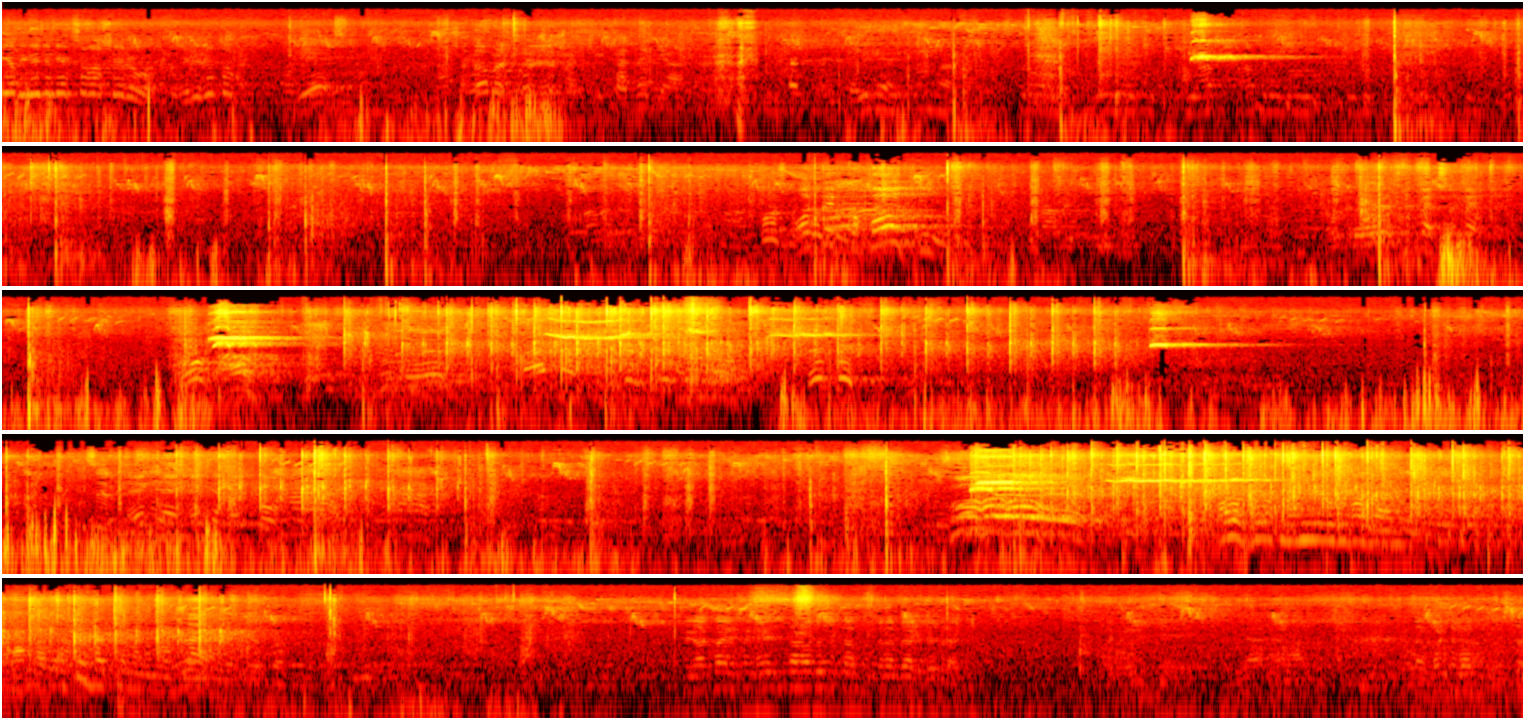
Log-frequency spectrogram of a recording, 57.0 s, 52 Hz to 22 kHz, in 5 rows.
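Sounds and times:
players calling out: 41.3s - 47.4s.

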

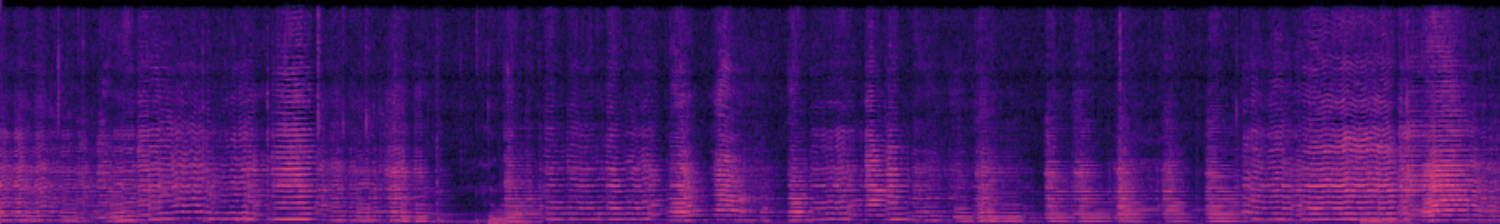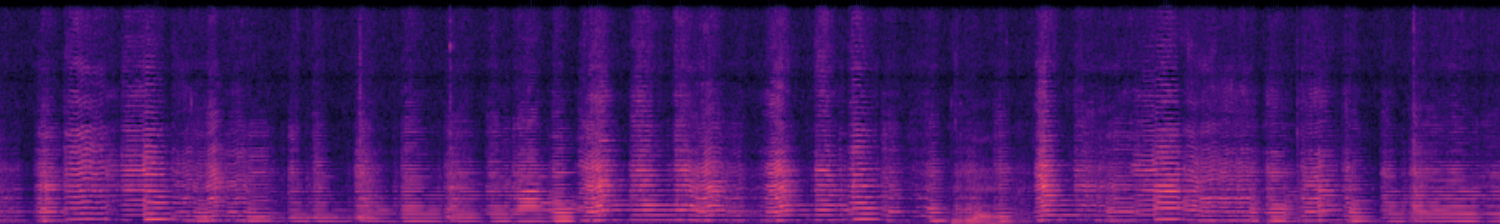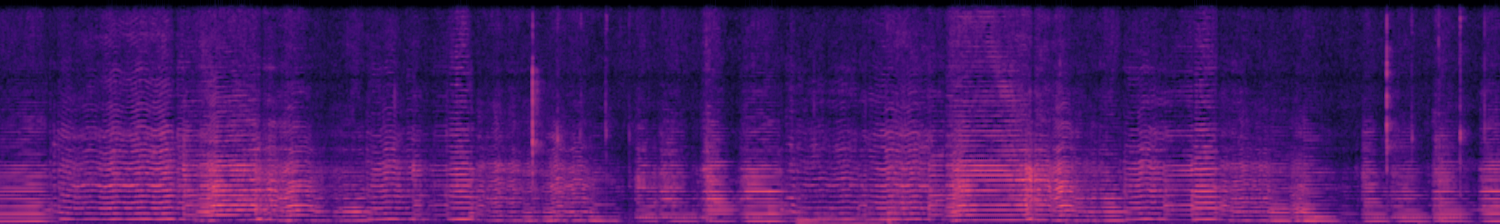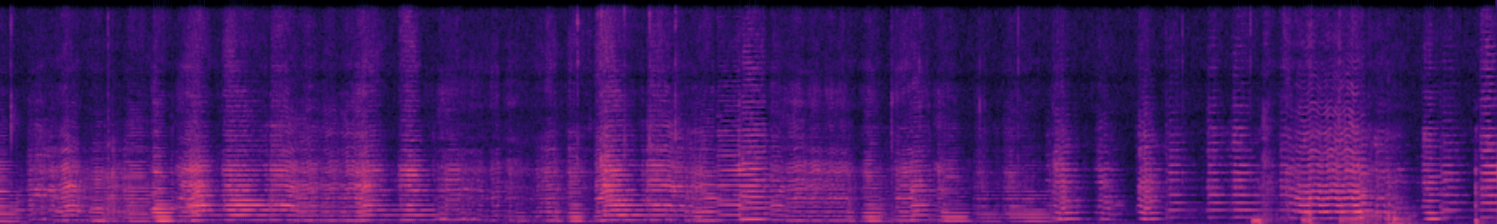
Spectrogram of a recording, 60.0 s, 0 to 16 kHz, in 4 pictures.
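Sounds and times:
solo violin melody: 0.0s - 59.9s.

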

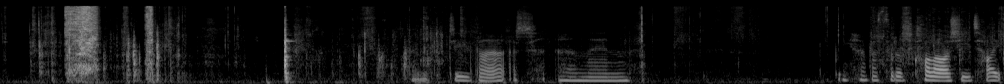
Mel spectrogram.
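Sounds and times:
paper rustling: 0.3s - 5.2s, 6.2s - 10.0s.

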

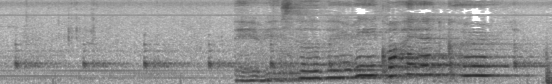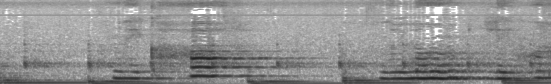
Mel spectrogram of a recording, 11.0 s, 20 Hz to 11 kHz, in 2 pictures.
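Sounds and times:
woman singing softly: 2.4s - 5.3s, 6.7s - 8.2s, 9.3s - 11.0s
low bass notes: 5.4s - 11.0s.

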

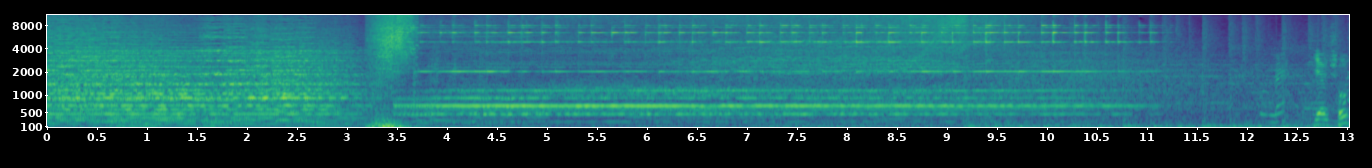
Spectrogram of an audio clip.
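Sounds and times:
sustained droning chord: 3.6s - 11.6s
rapid high metallic ticking: 3.7s - 11.6s.

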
